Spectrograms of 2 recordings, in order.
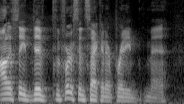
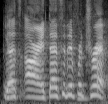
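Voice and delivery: much higher and louder laughing protest; excited objection; 9 semitones higher, 7 dB louder than usual. Real, not acted. Friend objecting to dark joke, much higher, louder laughing protest. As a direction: cry foul, high and loud.

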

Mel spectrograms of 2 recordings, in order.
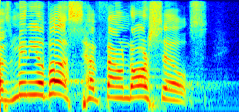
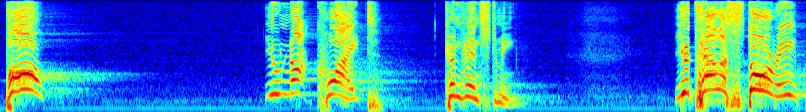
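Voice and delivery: King Agrippa; 5 semitones higher, 4 dB louder than usual. Acted. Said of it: "what he was really saying was".

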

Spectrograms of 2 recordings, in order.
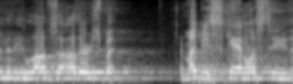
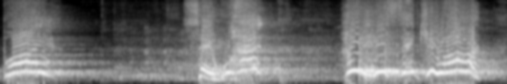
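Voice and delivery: indignant father; 9 semitones higher, slower than usual. Pretend. Father rebuking his demanding son, high and indignant. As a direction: play the insulted dad, pitched way up. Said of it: "He could have said".

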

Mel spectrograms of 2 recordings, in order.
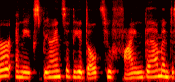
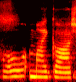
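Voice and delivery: amazed; much slower than usual. Real, not acted. Amazed at the idea.

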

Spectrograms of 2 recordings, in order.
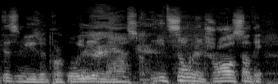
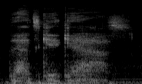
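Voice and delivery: breathless whispered awe; gasp, then whisper it in awe; awed whisper; 17 dB quieter, much slower than usual. Real, not acted. Co-host stunned by the reactor park, whispering in awe.

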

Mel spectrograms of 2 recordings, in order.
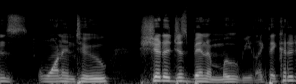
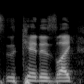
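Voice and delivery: ordinary delivery

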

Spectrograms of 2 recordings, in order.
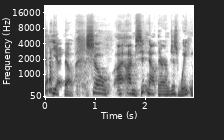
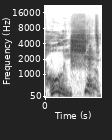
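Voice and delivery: stretched out shock; 5 semitones higher, much slower than usual. Retold or imitated. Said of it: "I was like".

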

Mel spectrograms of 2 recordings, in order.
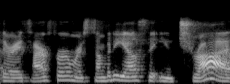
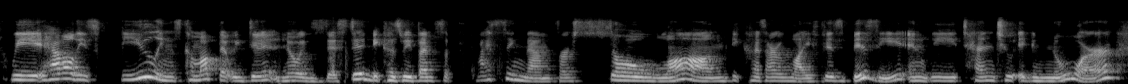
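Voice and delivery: ordinary talk

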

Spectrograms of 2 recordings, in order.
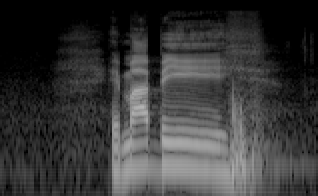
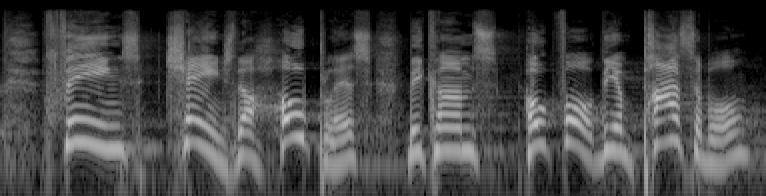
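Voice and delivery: higher, louder, with slow, drawn-out, weighty phrases; preaching at full force; 6 semitones higher, 5 dB louder than usual. Acted. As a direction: preach it to the back row, climbing in fervour.

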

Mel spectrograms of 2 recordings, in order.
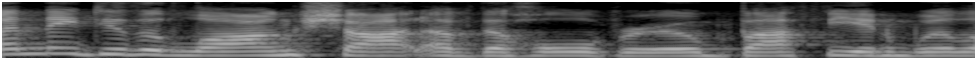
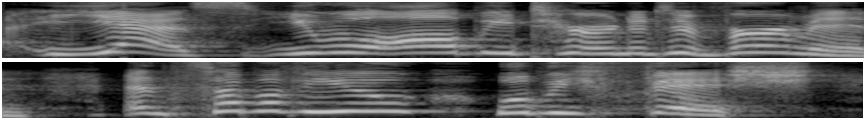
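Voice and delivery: higher, hammed-up proclamation; emphatic comic threat, pitched up; Buffy, mock threat; 6 semitones higher, 4 dB louder than usual. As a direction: warn the crowd with playful menace. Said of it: "Buffy's like".

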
